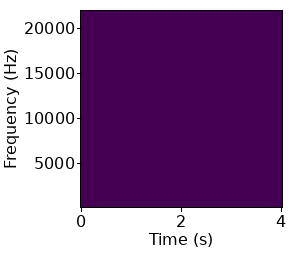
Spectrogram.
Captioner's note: none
